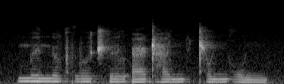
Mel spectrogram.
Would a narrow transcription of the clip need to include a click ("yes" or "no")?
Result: no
